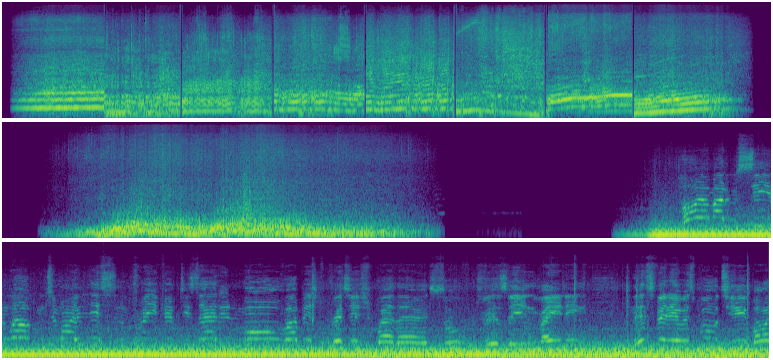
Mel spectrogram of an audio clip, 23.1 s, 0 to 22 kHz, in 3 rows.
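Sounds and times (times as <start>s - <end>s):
car engines revving and accelerating: 0.1s - 7.5s, 8.1s - 12.0s.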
